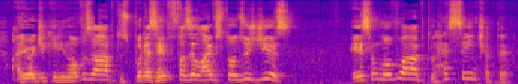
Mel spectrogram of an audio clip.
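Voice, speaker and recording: A Brazilian-accented man around forty, who mentors people studying for civil service exams, coaches his live-stream audience in a loose, motivational way. His voice sits slightly high with a faint hiss or hum underneath, and he drives his points home by repeating key phrases.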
